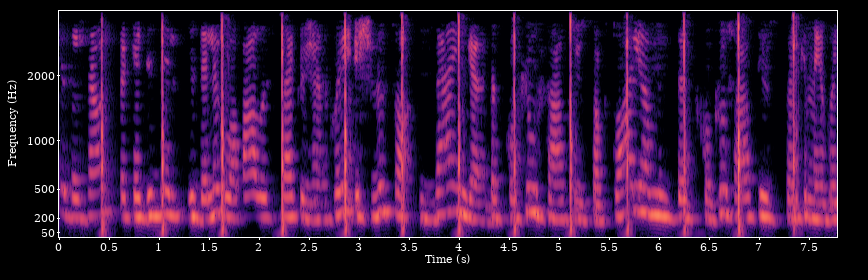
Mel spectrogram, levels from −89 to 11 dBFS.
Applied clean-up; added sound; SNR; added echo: classical method WPE with log-MMSE.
